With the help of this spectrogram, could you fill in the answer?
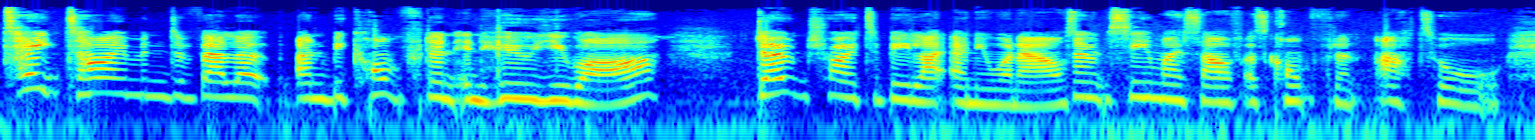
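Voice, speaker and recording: Loud and bright, with a sharp tone, a woman speaks at a moderate pace in a fairly high voice with lively intonation, recorded very cleanly against a silent background. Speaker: YouTuber. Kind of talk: casual chat. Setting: in a car. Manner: chatty.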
